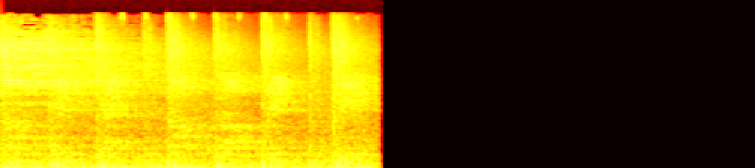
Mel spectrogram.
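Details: Loud dull thumps and banging over a rough low rumble for about three seconds, then complete silence, with no animal call.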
